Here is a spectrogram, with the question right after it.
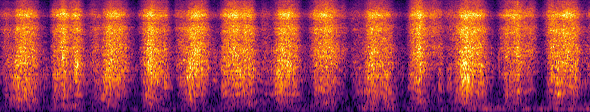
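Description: A long-handled stiff bristle brush scrubs back and forth across a small, soaked black-and-red patterned pile rug lying flat on a tiled floor and covered in soap foam. Steady, slightly uneven strokes, about three per second, produce a bright, wet, hissing swish that rises and falls with each pass.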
